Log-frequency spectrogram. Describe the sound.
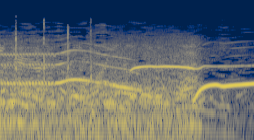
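A large crowd at the Beale Street Music Festival, waiting at a stage after the stage lights go out before a show, murmurs in a steady, dense hubbub of many voices, while long smooth gliding tones rise and fall above the chatter.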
